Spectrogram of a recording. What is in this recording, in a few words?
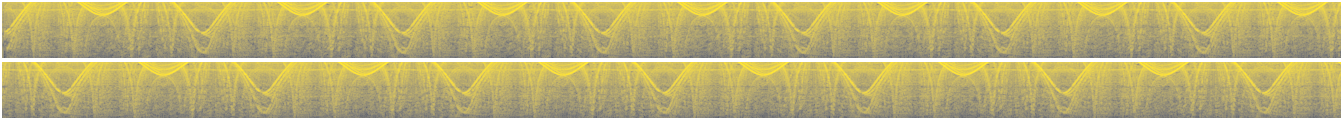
Tv Talk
